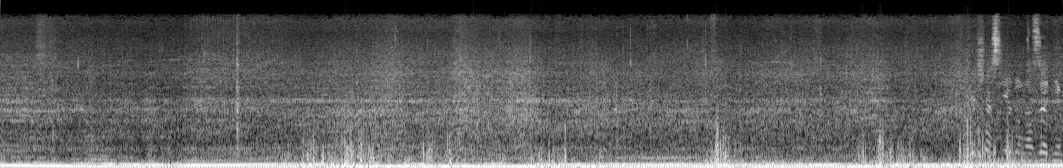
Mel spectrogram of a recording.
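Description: A homemade off-road jeep rolls along in rear-wheel drive, its engine a heavy low rumble under wind buffeting and bumps, with a voice speaking intermittently.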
